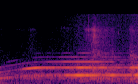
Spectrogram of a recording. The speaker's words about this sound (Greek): Ηχούν οι σιρήνε εδώ στην Οδυσσό. Τι ακούτε. Είναι η πρώτη φορά που ηχούν για σήμερα. Ήδη είμαστε σε απαγόρευση κυκλοφορίας. Ηχούν για αρκετή ώρα.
